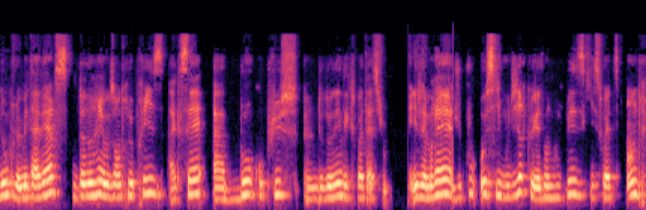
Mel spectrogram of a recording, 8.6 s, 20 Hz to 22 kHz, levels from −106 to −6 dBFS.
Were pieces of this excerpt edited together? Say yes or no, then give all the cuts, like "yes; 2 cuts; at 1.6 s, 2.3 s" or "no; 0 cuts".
no; 0 cuts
